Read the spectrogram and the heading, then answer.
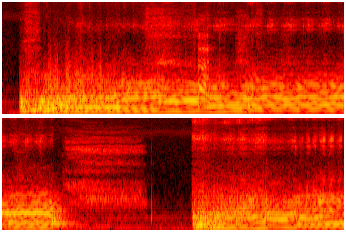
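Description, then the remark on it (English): A tuba, played by buzzing the lips, plays deep, buzzy sustained notes with rich low harmonics, shifting pitch a few times, falls quiet briefly, then comes back in loud for another long note. No one speaks. “So you take a big breath and buzz your lips like that.”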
